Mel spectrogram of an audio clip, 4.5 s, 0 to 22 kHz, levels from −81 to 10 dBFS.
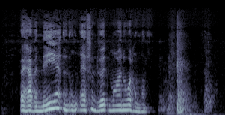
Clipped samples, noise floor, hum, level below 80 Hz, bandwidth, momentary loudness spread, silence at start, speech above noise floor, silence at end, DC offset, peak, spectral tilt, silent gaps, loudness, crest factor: under 0.1%; -44 dBFS; none; -52 dBFS; 16 kHz; 13 LU; 0.4 s; 24 dB; 0.3 s; under 0.1%; -4 dBFS; -5 dB/octave; none; -21 LUFS; 18 dB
